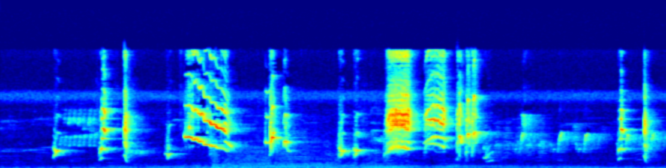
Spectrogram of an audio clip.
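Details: Lure song of an oriental magpie-robin (kacer) meant to provoke singing: fast, dense mix of sharp chirps, rapid descending buzzy trills and bright whistles, with a low hum in the background.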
